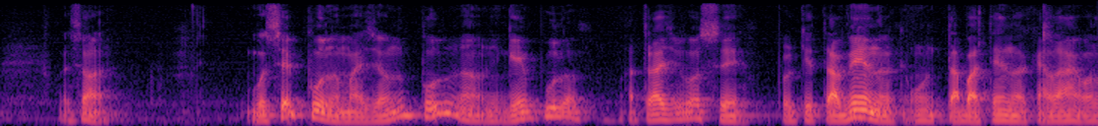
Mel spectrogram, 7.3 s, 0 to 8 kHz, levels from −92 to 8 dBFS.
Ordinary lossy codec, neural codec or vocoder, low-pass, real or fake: none; none; 7.2 kHz; real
